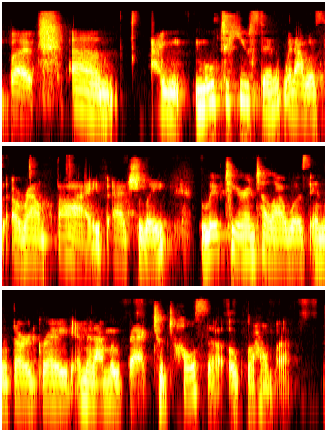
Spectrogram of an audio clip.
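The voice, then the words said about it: Slightly shaky, unwell voice. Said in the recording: “Excuse my voice. I've been a little under the weather for the past few days, so it's a little shaky”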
